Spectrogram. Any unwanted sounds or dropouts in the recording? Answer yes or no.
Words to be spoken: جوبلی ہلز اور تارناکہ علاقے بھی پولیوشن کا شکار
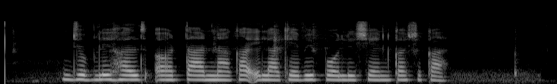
yes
